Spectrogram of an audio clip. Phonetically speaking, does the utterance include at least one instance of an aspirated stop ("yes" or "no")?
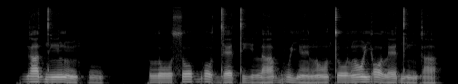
no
